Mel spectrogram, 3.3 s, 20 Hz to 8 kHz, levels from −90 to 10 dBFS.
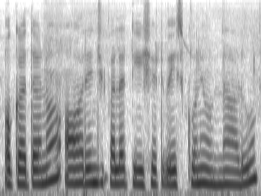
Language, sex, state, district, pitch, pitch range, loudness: Telugu, female, Telangana, Mahabubabad, 220 Hz, 210-225 Hz, -17 LUFS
